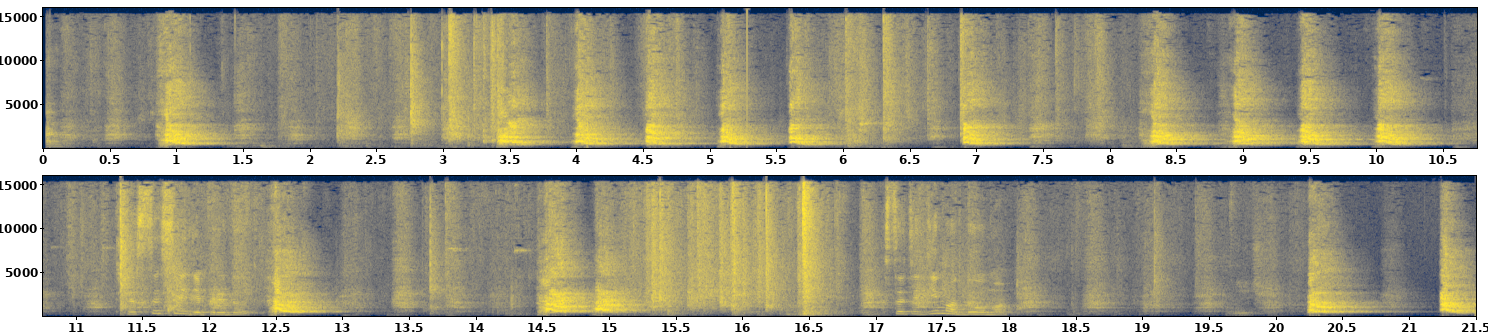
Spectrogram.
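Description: A dog barks loudly and repeatedly close by.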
